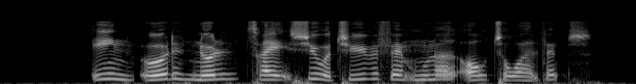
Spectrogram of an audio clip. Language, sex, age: Danish, female, 22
